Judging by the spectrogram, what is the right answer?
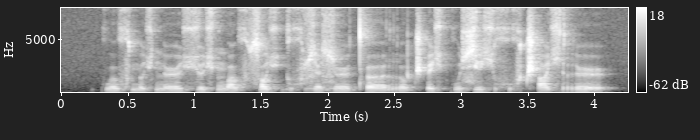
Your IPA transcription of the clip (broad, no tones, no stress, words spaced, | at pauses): kʷəːxʷnoçnøː çøçŋʷaːxʷ sɔçɡøxʷɮeɮøː tʼəːro t͡ʃʼeçkʷœ ɕiçəxʷəxʷt͡ʃʼaːç rø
